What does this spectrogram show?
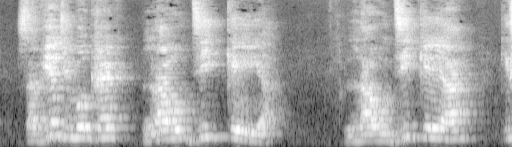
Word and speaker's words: Laodikeia: Laodicée, ça vient du mot grec Laodikeia. Laodikeia qui s'écrit L-A-O-D-I-K-E-A.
